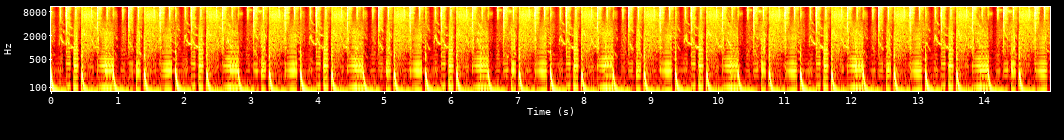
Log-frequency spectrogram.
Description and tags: This is a little electronic loop I made on Reason 4 and Sample "Walkerbelm essentials"
128-bpm, electro, hard, loop, melody, pattern, weird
